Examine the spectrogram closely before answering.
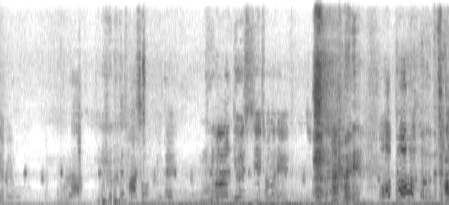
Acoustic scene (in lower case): car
